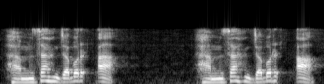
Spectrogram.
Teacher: এ অক্ষরের মাখরাজ হলো কণ্ঠনালীর শুরু হইতে হামজা উচ্চারিত হয়। এটা হলো কণ্ঠনালী, শুরু এই জায়গা, মধ্যখান এই জায়গা, আর শেষ এই জায়গা।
